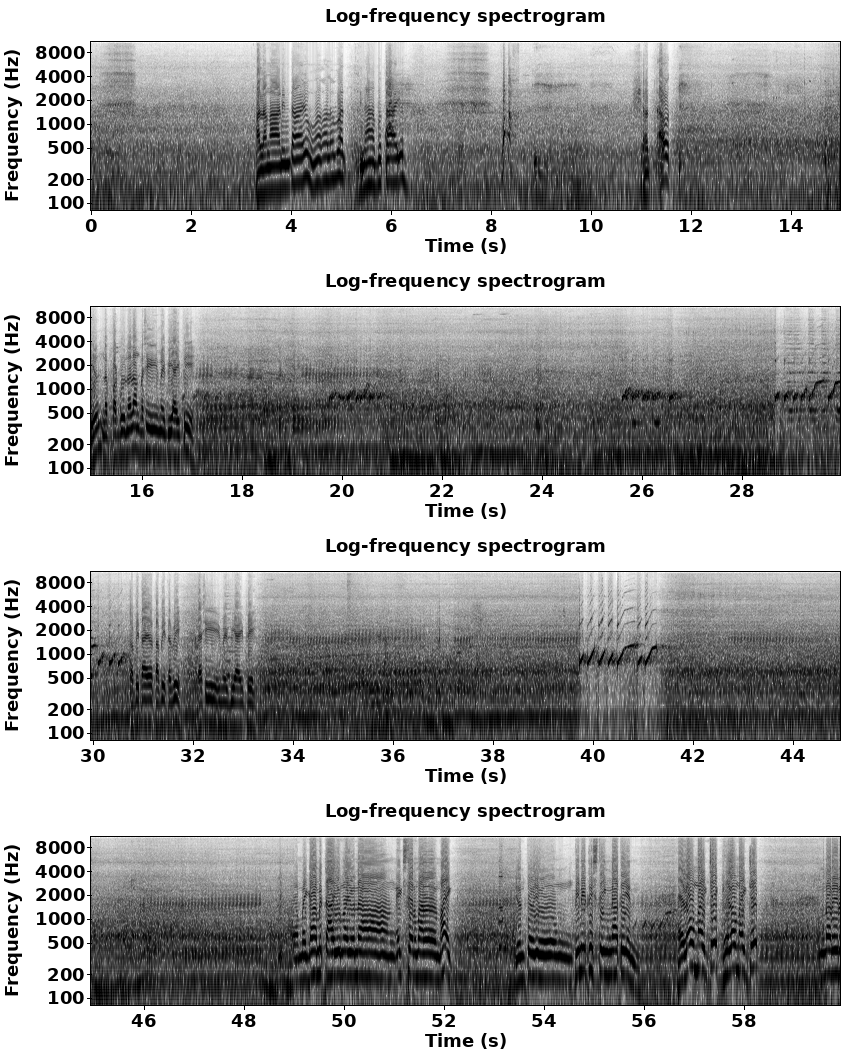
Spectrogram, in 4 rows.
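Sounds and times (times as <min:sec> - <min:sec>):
vehicle engine and road noise: 0:00.0 - 0:59.9
siren warbling yelps: 0:19.7 - 0:21.1, 0:25.6 - 0:27.0, 0:28.6 - 0:30.8, 0:39.7 - 0:41.5, 0:55.8 - 0:56.7.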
